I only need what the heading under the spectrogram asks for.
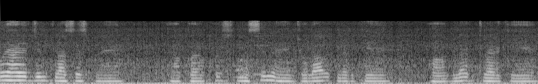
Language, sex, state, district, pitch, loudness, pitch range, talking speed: Hindi, male, Bihar, Lakhisarai, 150 Hz, -18 LUFS, 145-165 Hz, 210 wpm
